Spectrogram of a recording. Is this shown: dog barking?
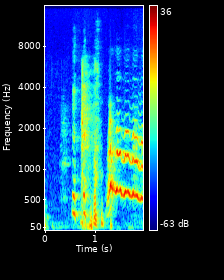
yes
